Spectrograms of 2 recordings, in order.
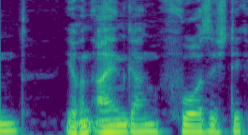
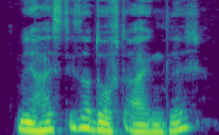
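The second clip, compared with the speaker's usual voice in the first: sleepy, drowsy, higher pitch; 3 semitones higher than usual. A woman asks the man a question as she drifts off, sleepy. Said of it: "fragte sie schläfrig".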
